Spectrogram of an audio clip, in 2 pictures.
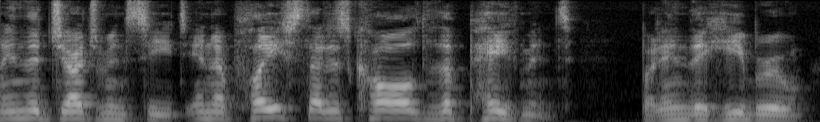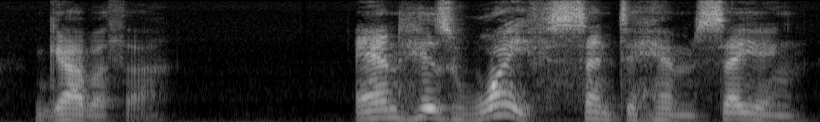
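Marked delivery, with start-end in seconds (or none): none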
